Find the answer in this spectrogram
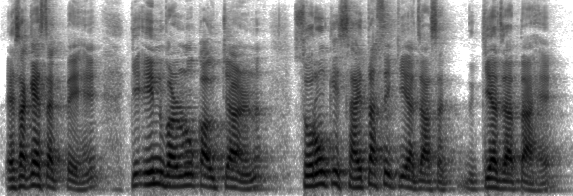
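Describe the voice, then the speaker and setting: A male teacher giving a classroom lesson, repeating each point and drawing out example sounds, calling viewers his friends. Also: a little high. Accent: Hindi.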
